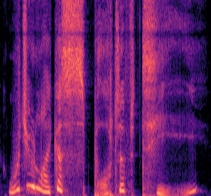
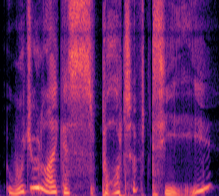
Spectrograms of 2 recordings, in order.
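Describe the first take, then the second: First: It is said in a put-on British accent. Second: The same.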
